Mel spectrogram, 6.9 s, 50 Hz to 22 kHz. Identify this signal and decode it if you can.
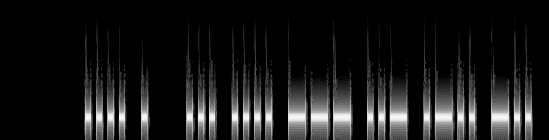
Morse code, heard as a keyed tone, about 17 wpm, 700 Hz. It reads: HE SHOULD
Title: Sentences from Top 1000 Words - Review Part 3 - 17wpm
